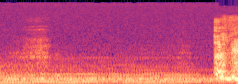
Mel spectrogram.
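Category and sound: human body sound, sneeze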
